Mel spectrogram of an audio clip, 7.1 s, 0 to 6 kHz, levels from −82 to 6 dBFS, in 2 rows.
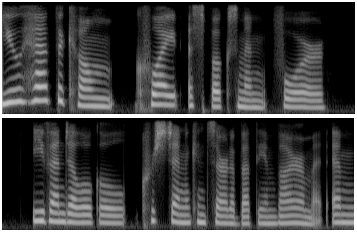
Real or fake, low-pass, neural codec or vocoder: fake; 5.4 kHz; codec, 24 kHz, 0.9 kbps, WavTokenizer, large speech release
